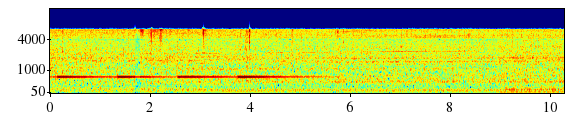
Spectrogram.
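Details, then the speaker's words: Cadillac DeVille after fuel pump replacement, on its third or fourth start: steady, even low idle with no misses or knocks. A slight tick and some smoke were noted at first start. Normal idle. "We see she sounds she sounds great, Benji."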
